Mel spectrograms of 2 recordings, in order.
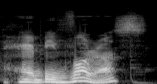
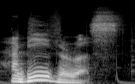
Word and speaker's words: herbivorous: syllable here we have not herbivorous but herbivorous herous the cow is a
